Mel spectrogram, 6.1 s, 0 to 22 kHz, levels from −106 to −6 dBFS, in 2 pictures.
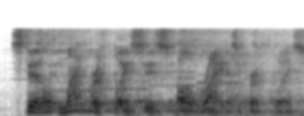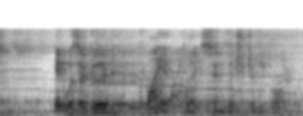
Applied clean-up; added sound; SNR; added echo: neural separator model SepFormer DNS4.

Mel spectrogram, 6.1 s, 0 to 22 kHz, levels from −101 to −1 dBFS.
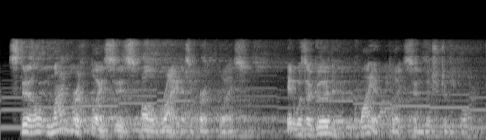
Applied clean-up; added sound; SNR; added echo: none; Wind instrument, woodwind instrument; 17 dB; reverberation time 2.5 s.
